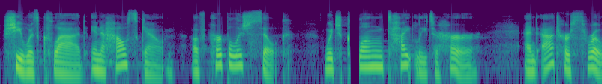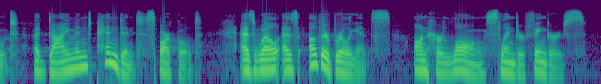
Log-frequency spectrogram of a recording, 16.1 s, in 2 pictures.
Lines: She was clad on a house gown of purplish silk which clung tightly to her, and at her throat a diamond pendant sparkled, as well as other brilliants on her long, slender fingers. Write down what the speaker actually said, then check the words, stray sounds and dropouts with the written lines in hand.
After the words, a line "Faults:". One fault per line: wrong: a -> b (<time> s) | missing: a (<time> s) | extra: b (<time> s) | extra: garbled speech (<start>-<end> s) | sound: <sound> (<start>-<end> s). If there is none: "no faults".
She was clad in a house gown of purplish silk which clung tightly to her, and at her throat a diamond pendant sparkled, as well as other brilliants on her long, slender fingers.
Faults:
wrong: on -> in (1.2 s)
sound: dropout (4.7-4.8 s)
